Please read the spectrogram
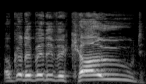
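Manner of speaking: hammed-up Lincolnshire yokel, punching "code"; Lincolnshire accent. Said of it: "as our hillbilly Lincolnshire friends would say".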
